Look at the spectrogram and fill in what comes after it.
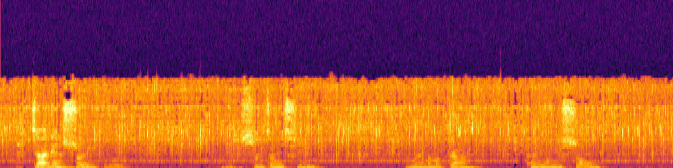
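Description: Beef and leek pancakes frying in oil with a little added water under a glass lid: a steady sizzle.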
